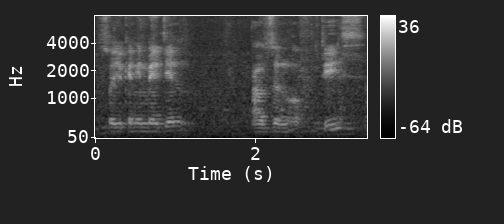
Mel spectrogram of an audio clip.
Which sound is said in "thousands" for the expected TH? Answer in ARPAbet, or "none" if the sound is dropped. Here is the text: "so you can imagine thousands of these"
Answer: T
